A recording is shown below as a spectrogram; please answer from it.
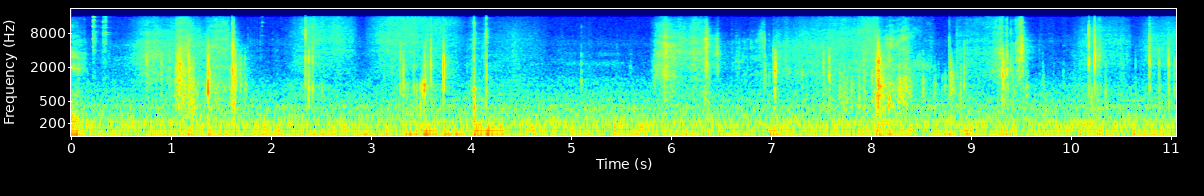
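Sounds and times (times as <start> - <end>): magazine pages tapping and swishing: 0.7 - 2.6, 5.9 - 11.0.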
